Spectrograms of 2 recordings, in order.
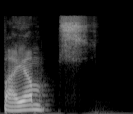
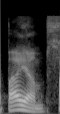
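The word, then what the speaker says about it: Payamps: mira, pero detrás del hombre tienen a Joel Piamps. Así que se pronuncia, Piamps.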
